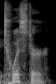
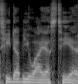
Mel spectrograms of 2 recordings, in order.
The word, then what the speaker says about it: Twista: And I used to say Twister. And I'd get made fun of because his name is spelled Twista. Ends in an A. Like they would say, like, dude, it's Twista. Like, say it like that.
